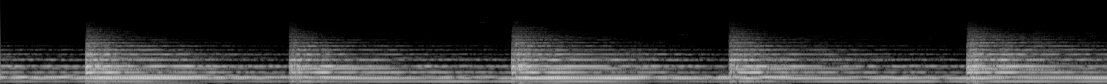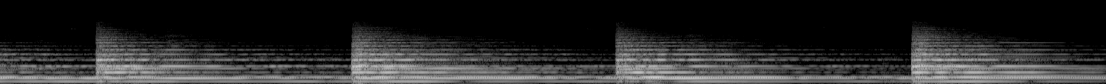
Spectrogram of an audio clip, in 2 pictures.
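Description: Large church bells ring loudly and repeatedly, each stroke ringing on and echoing in a stone tower.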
